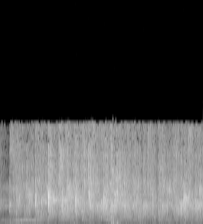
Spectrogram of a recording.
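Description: An audience applauds steadily as a speaker is welcomed up, with dense overlapping clapping that stays loud and even throughout, plus a few murmurs and voices mixed in beneath it.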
